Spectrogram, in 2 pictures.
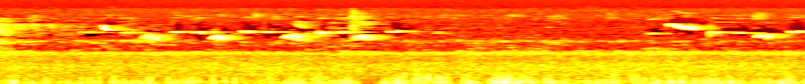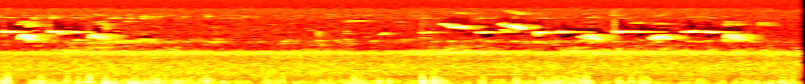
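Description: A songbird sings the same phrase of a dozen or so quick, high notes three times, each phrase about two seconds long and a few seconds apart, over a steady low rushing noise.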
